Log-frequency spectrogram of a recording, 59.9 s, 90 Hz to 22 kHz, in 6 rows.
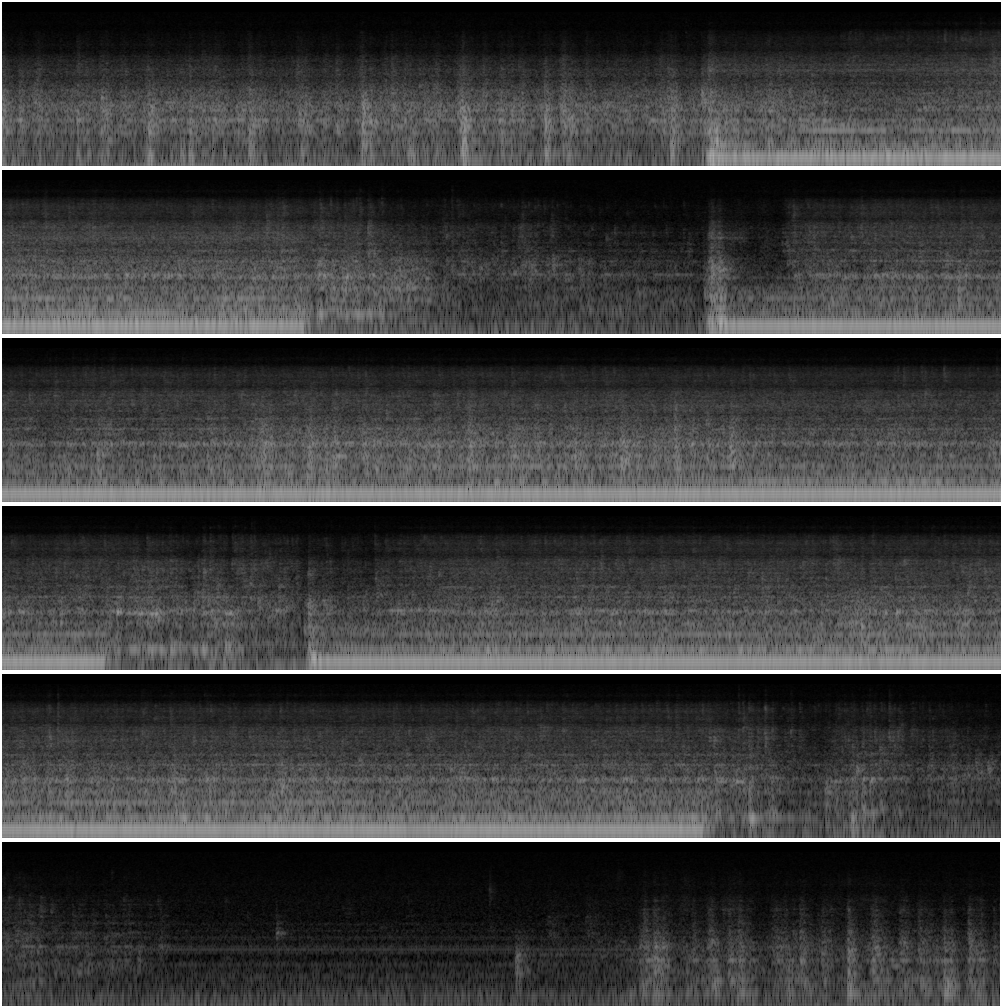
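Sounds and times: washing machine humming: 0.0 - 59.9.

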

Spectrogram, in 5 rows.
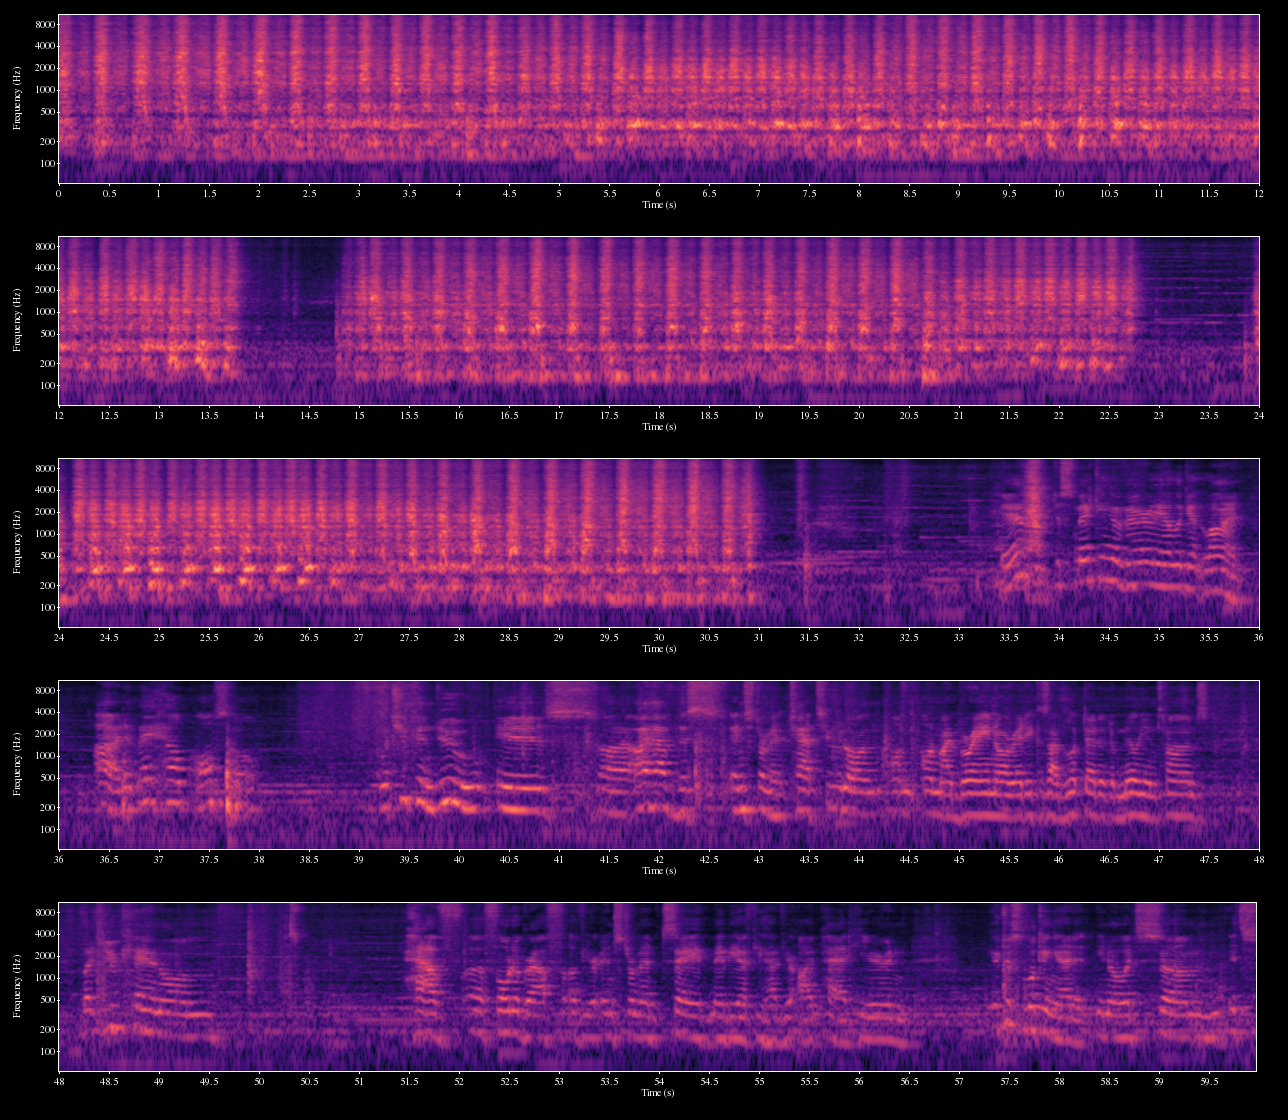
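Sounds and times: hand file rasping on wood: 0.0 - 13.9, 14.8 - 22.8, 24.0 - 31.0, 33.6 - 34.0.

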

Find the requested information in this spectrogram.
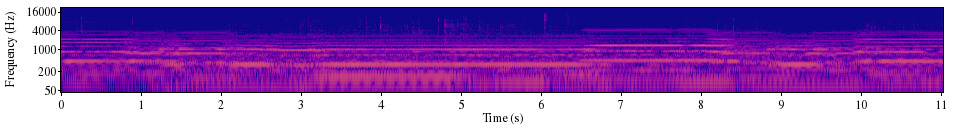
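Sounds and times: organ sustained chords: 0.0 - 11.0.

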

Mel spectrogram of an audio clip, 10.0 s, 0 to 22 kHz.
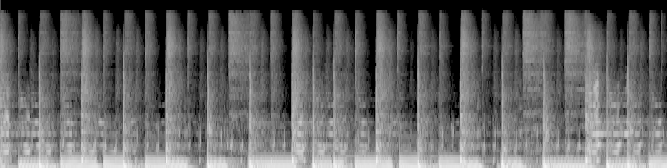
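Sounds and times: chopped guitar and bass chords: 0.0 - 10.0
drums: 0.0 - 10.0.

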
